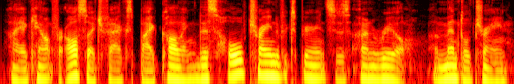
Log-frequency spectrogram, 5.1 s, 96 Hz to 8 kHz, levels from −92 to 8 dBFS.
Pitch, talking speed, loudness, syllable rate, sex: 120 Hz, 200 wpm, -18 LUFS, 5.3 syllables/s, male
